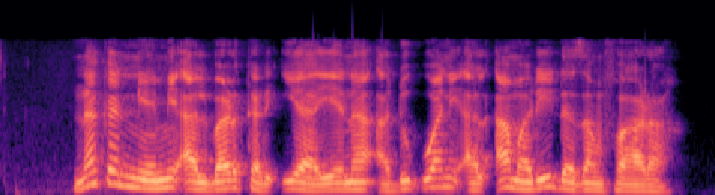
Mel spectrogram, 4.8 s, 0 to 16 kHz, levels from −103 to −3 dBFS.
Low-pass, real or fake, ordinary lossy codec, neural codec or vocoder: 7.2 kHz; real; AAC, 96 kbps; none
